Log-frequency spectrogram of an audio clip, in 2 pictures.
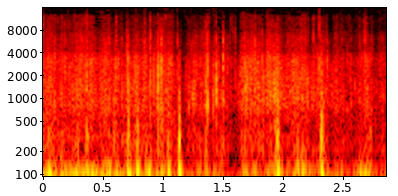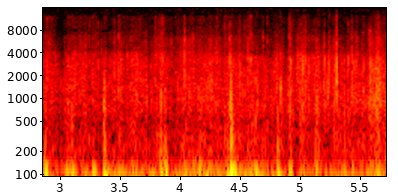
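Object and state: Clear plastic bubble packaging being crinkled.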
